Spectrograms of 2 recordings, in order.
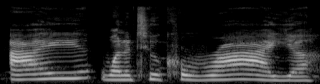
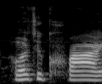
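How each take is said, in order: First: Very slow, every word stretched; dramatic drawn-out misery. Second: Said in the usual way. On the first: Retold or imitated. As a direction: drag it out for dramatic effect. Emphatic retelling of childhood embarrassment.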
